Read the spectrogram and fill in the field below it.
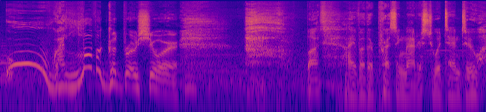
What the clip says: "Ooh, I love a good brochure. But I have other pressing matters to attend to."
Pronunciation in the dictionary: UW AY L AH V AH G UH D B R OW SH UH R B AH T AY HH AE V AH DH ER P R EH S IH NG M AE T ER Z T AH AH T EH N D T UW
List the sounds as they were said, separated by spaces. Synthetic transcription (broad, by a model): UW AY L AH V AH G UH D B R OW SH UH R B AH T AY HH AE V AH DH ER P R EH S IH NG M AE T ER Z T AH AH T EH N T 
